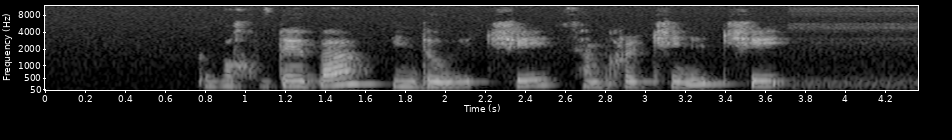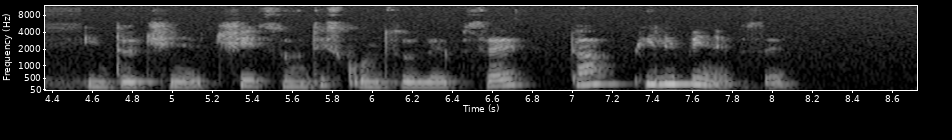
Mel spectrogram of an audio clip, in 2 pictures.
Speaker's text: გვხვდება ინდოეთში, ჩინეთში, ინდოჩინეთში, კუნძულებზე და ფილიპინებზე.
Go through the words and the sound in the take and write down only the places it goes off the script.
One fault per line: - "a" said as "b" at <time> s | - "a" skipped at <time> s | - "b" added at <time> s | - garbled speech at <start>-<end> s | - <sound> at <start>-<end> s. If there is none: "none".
- "სამხრეთ" added at 2.6 s
- "ზონდის" added at 5.6 s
